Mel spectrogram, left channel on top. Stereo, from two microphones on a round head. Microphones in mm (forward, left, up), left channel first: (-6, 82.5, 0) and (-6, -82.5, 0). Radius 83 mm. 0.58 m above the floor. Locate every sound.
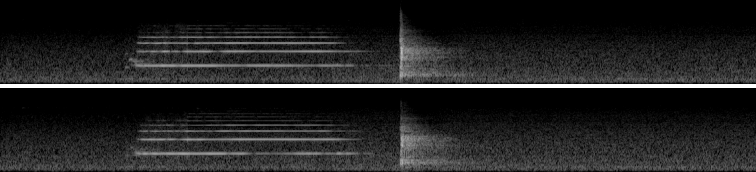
1.2 s a trumpet: 75° left (ahead or behind), 0.8 m
4.0 s tapping: 55° left (ahead or behind), 0.6 m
